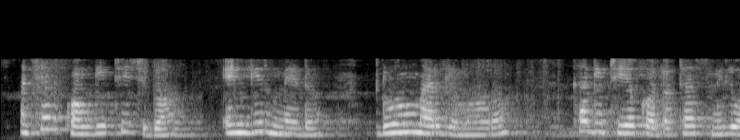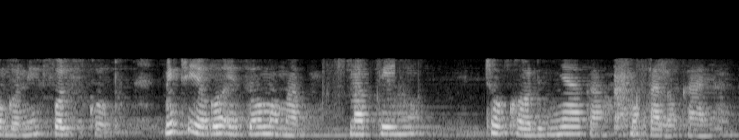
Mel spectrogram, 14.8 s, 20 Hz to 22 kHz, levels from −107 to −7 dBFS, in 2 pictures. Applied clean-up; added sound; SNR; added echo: neural separator model SepFormer DNS4.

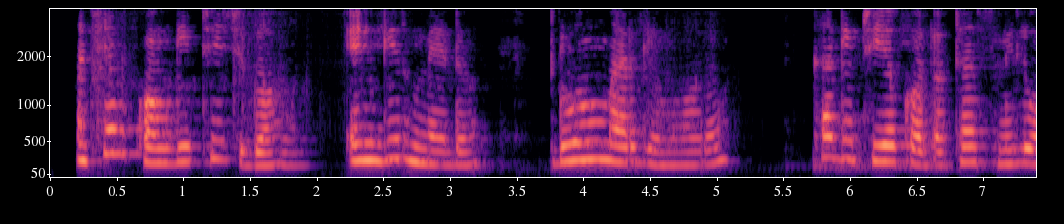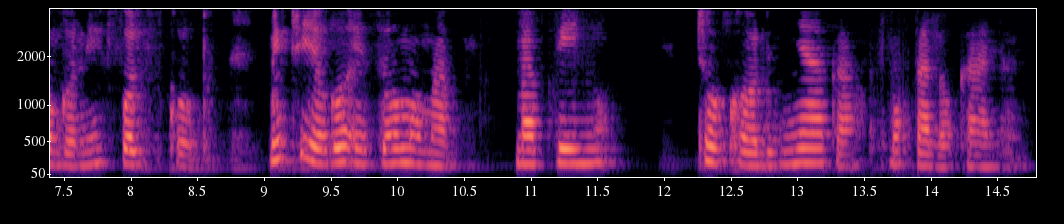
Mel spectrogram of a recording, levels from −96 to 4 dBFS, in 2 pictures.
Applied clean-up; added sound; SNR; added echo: neural mask model DeepFilterNet 3.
